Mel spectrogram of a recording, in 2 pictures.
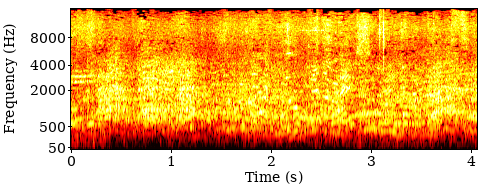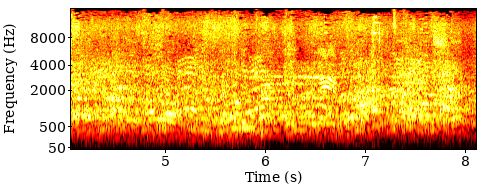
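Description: Street crowd: many voices talking and calling out over one another, loud and unbroken throughout.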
